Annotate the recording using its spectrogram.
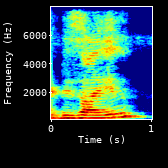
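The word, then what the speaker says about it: design: करेंगे, इनको हम साइलेंट कर देंगे, इनका हम उच्चारण नहीं करेंगे। ठीक है, तो पढ़ेंगे क्या, इसको पढ़ेंगे साइन, ये है डिजाइन, फॉरेन, रेन।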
